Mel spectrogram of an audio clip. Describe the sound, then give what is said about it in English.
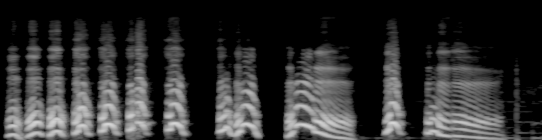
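A man imitates an agitated spotted owl call, voicing a rapid run of short, barking hoots followed by a few longer, drawn-out cries separated by pauses. “impersonating a spotted owl”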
